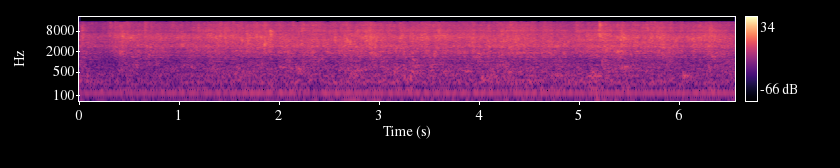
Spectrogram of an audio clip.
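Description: Bathtub tap running, water pouring steadily into the tub.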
